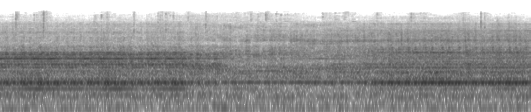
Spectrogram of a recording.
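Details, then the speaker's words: Drill press with transmission engaged, drill running at a very different speed: steady, even cutting hum with clean tone, no juddering; the speed change has eliminated the chatter. "now when we turn the machine on you can see a very big difference in the speed of the drill and this has eliminated the chatter"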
